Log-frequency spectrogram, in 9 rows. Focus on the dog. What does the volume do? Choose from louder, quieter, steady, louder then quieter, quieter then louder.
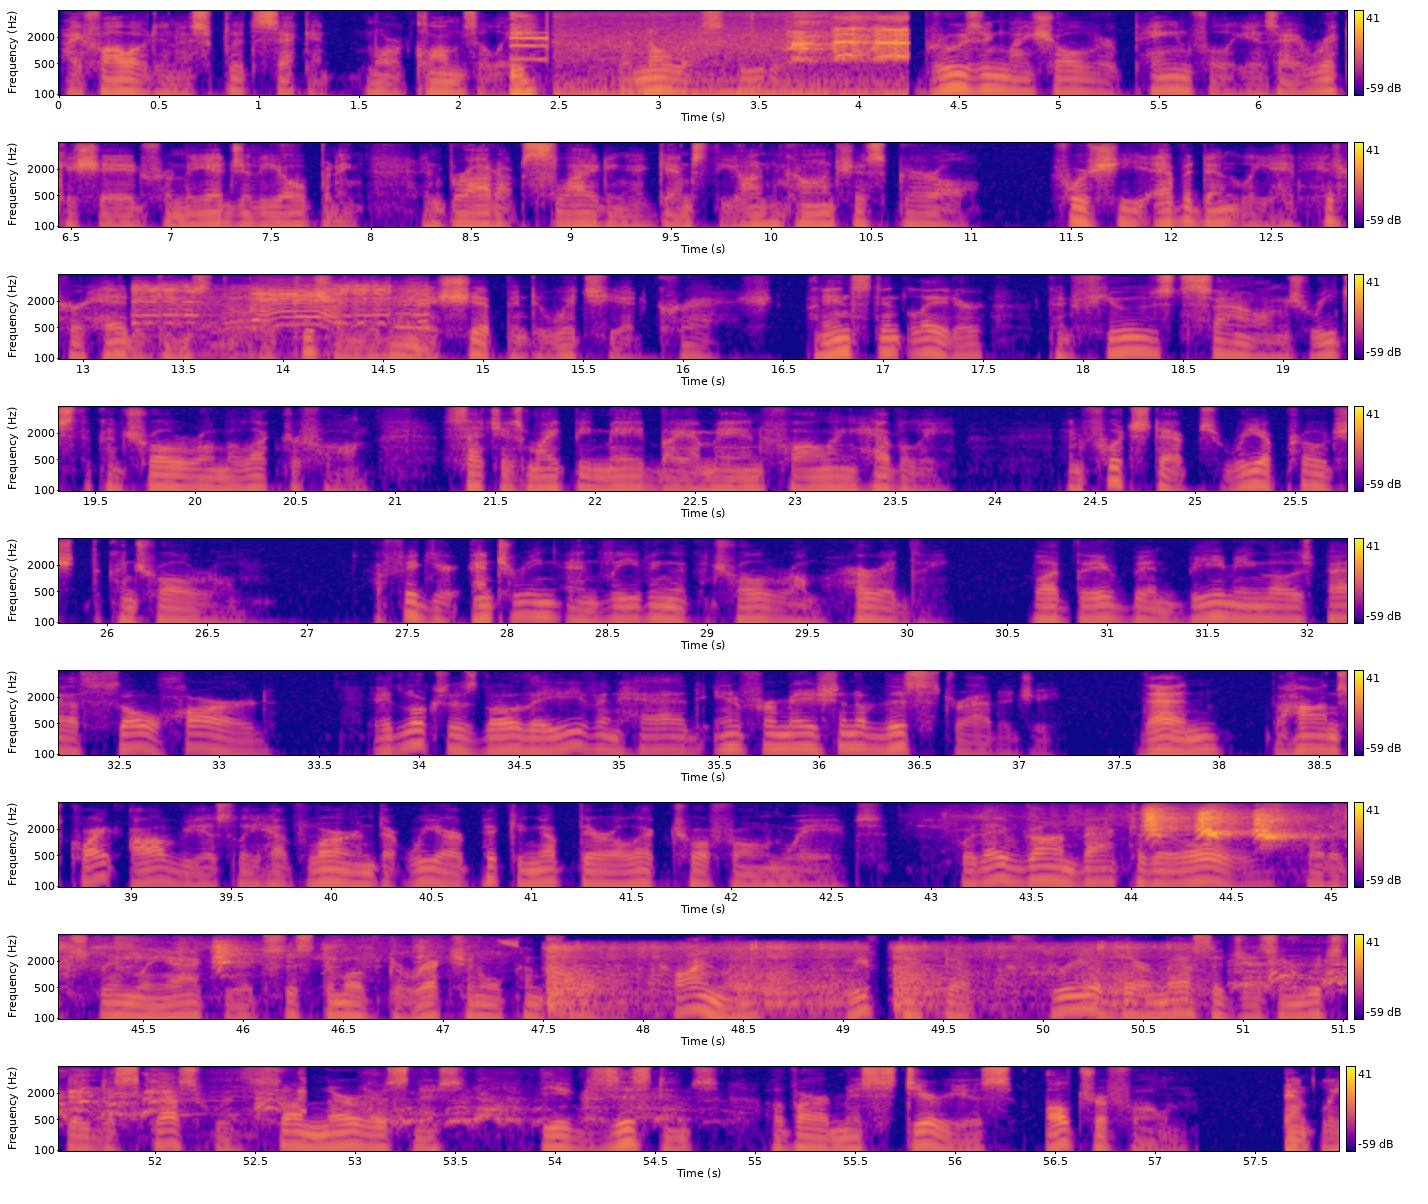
quieter.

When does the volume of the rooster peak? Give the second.
4 s.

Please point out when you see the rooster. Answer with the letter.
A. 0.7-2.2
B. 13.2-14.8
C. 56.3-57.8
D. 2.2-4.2
D.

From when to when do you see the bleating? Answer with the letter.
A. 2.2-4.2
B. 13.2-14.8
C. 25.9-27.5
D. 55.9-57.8
B.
